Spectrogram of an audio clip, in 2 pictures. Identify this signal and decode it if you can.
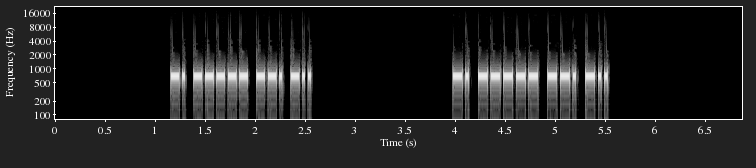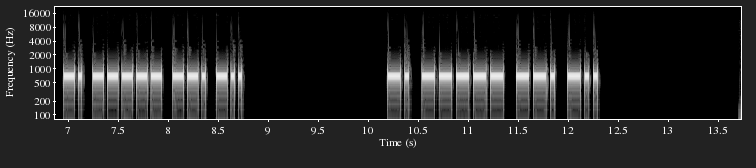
Morse code, heard as a keyed tone, about 34 wpm, 700 Hz. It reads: N0GD N0GD N0GD N0GD
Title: Speed Racing - USA 1x2 Call Signs 28wpm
